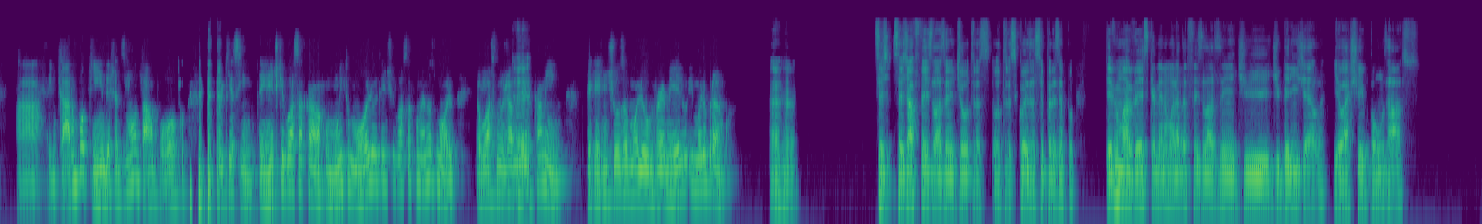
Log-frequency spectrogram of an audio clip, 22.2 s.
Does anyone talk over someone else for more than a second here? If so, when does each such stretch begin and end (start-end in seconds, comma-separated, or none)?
none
